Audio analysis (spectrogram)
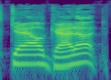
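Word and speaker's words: Gal Gadot: I believe it's gal-gadot.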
